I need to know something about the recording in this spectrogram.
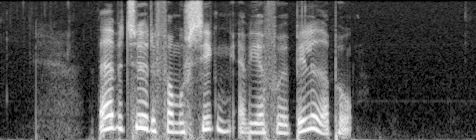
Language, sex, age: Danish, female, 24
